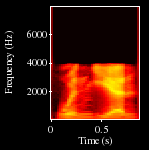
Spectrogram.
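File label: "wenyan", Chinese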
